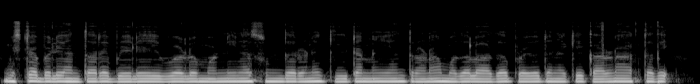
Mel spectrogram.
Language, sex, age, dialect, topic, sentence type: Kannada, male, 36-40, Coastal/Dakshin, agriculture, statement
